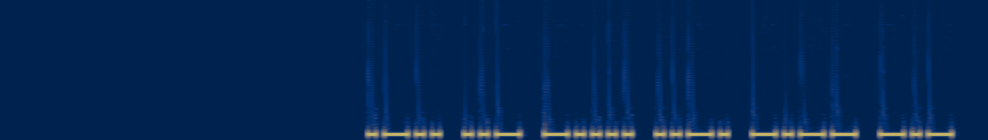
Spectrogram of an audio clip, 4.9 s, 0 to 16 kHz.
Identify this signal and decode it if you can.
Morse code, heard as a keyed tone, about 29 wpm, 700 Hz. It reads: LU6FYK
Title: DXCC-100 Call Signs - 6 Characters - Repeated 3x - 30wpm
